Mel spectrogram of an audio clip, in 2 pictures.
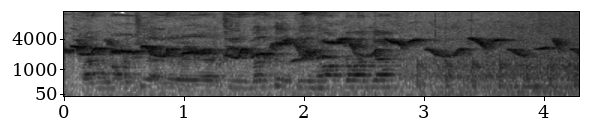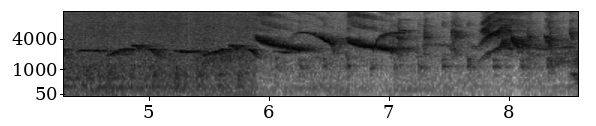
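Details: Chinese hwamei offered for sale, pouring out looping whistled phrases. A rushing, noisy stretch in the middle partly masks the song, then loud sweeping notes return.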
